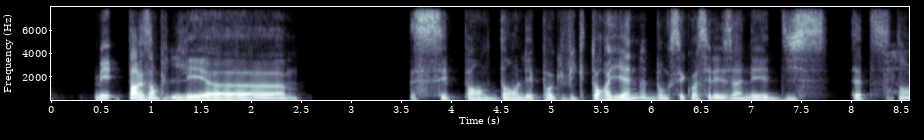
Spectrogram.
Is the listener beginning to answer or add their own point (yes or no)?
no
